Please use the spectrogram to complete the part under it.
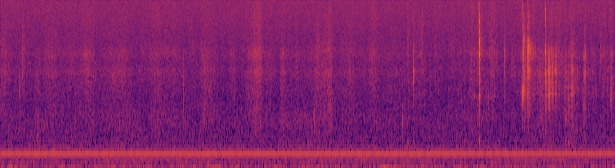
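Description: A thin plastic gown rustles and crinkles.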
